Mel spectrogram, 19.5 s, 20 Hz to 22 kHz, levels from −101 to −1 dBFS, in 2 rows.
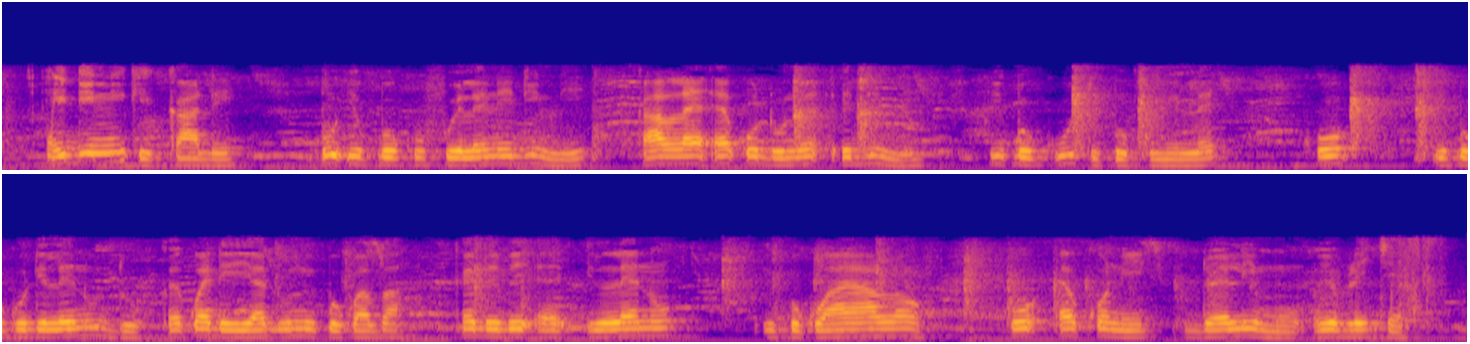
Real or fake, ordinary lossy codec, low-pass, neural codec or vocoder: real; MP3, 48 kbps; 5.4 kHz; none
